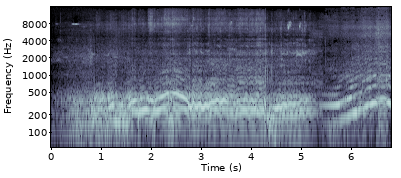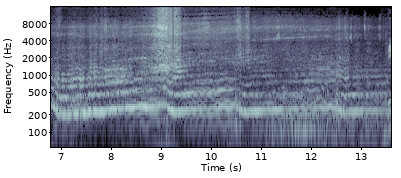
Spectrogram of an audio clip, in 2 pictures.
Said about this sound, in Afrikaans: gebrul van die V8 maak nou plek vir die geskreeu van 'n dubbelturbo aangejaagde V6 wat normaalweg gevind word in die J300 Land Cruiser. Dit lewer net minder as 300 kW en 660 Nm wrinkrag.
